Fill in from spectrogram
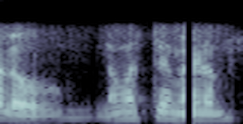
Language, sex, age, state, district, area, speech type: Telugu, male, 18-30, Telangana, Hyderabad, urban, conversation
